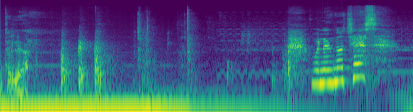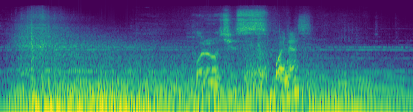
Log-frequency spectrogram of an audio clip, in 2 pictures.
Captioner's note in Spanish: toques en la puerta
